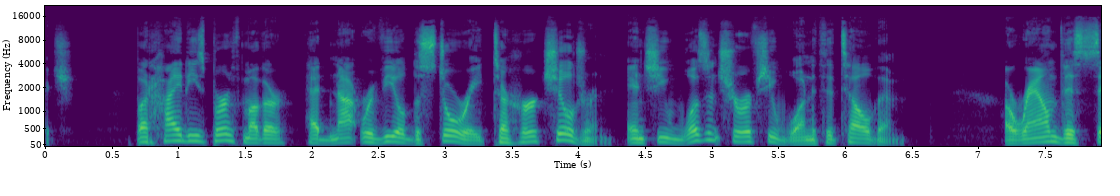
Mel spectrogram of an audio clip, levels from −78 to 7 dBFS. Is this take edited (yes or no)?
no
